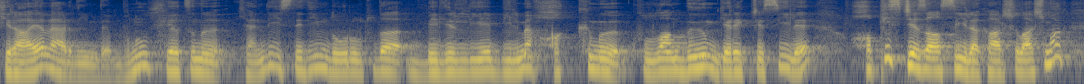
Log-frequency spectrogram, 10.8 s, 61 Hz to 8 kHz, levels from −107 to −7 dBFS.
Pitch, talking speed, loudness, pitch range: 130 Hz, 75 wpm, -28 LUFS, 120-140 Hz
